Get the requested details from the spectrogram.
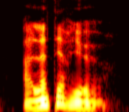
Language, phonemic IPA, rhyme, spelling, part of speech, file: French, /ɛ̃.te.ʁjœʁ/, -jœʁ, intérieur, adjective / noun, Fr-intérieur.ogg
- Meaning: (adjective) interior; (noun) interior, inside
